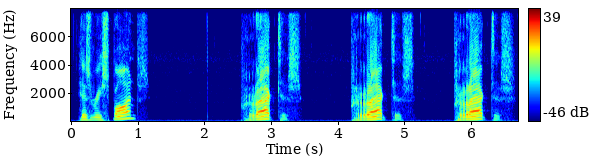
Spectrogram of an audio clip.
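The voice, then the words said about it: Put-on Russian accent. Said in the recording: “That's supposed to be the the Russian accent.”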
